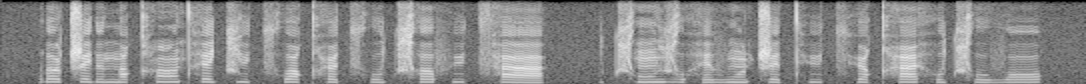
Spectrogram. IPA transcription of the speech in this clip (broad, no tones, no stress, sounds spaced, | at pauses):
ɾ ʌ ʈ͡ʂ ɛ ɾʲ ɔ n ʌ qʰ ɔ̃ tʰ ɛ t͡ɕ y t͡sʰ o qʰ y t͡sʰ o t͡ɕʰ ʌ f y t͡sʰ a | t͡ɕʰ õ ʑ o h ɛ v õ ʈ͡ʂ ɛ tʰ y t͡sʰ y qʰ ɛ h o t͡ɕʰ o v ɔ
